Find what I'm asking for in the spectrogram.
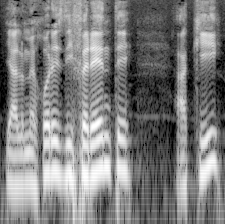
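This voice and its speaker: A man's voice: on the high side, normal speed, mellow, no room sound. A man with a Mexican accent giving an informal political speech to a community assembly, colloquial and persuasive, with many rhetorical questions. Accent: Mexican Spanish.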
